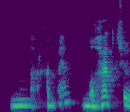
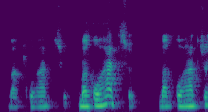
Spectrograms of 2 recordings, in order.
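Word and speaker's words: 爆発: Ya, jadi ini poin pentingnya chotto shita koto de kanjo o bohatsu gitu ya bacanya. Bakuhatsu saseru. Bakuhatsu ya dibacanya.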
